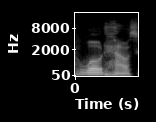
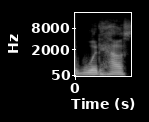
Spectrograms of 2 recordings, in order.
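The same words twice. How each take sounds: First: The first vowel is a long 'oh'. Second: The first vowel is not a long 'oh'. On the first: The speaker calls it wrong. "not Wodehouse ... make that an O sound, but apparently that's wrong" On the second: The speaker calls it right. "you say Wodehouse"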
